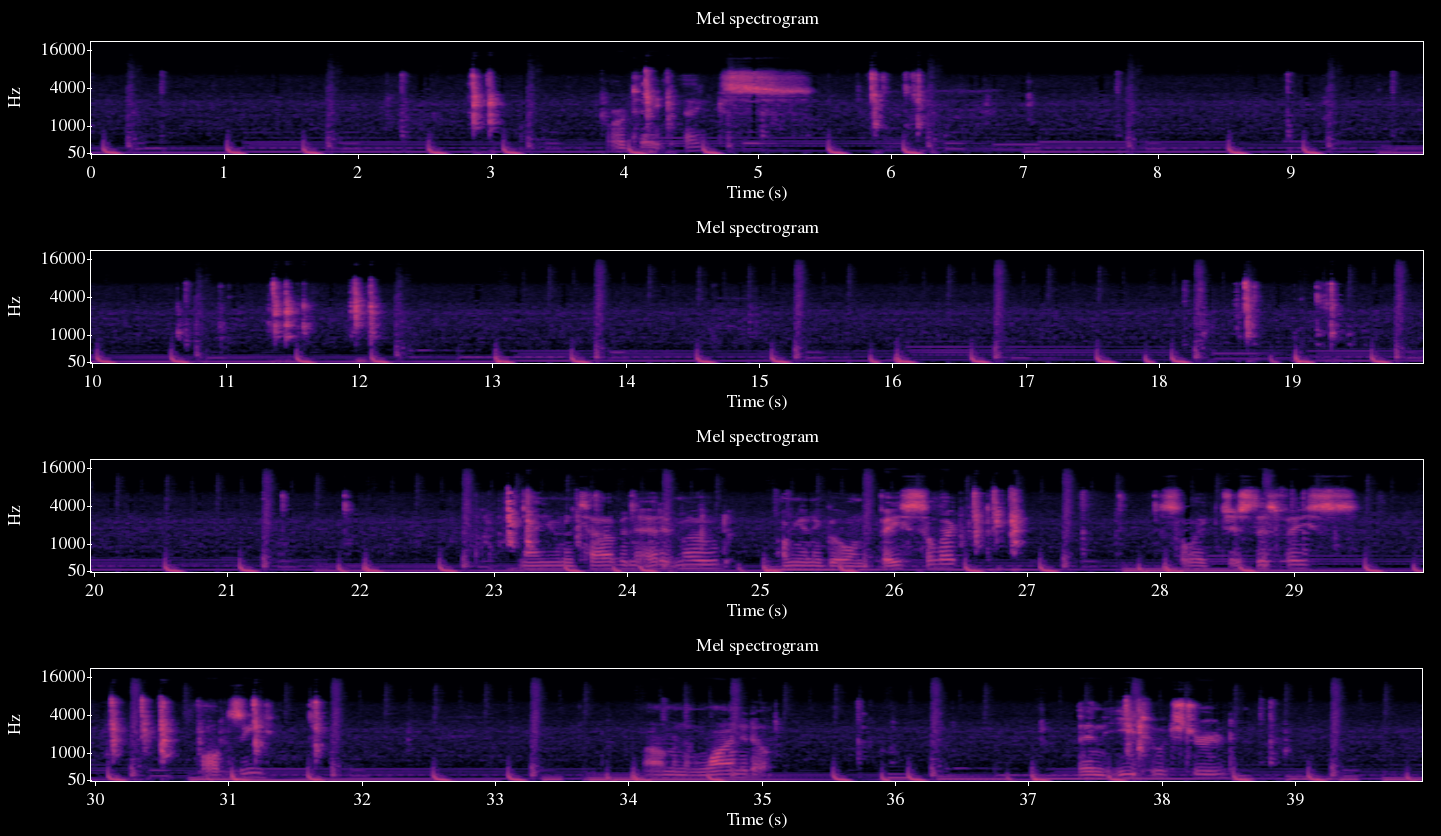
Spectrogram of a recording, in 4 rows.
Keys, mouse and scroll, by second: 2.8 r, 7.7 click, 11.4 r, 21.4 middle click, 23.1 Tab, 23.8 middle click, 25.1 click, 26.7 alt+z, 27.3 click, 27.7 middle click, 29.0 click, 30.4 alt+z, 30.7-31.3 scroll down 2, 31.3 shift+middle click, 31.8-34.3 scroll down 2, 34.3 click, 37.7 e.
